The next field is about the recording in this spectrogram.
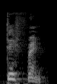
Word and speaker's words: different: 后面 just different 后面的 t 略掉， different 第一个音节的这个 d 发音我们要爆破十足哈， different 要冲出来，这种感觉不像我们汉语之中的这个阿波茨的这个的的发音，英语呢是的是爆破感十足的。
